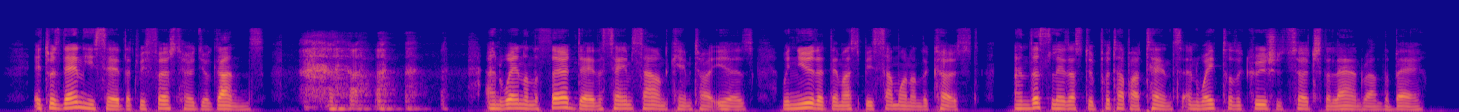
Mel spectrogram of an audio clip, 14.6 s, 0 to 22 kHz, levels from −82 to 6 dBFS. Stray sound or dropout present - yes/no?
yes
